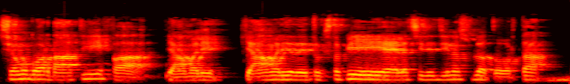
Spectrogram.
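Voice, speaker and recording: A man with a fairly high pitch speaks at a moderate pace. His intonation is monotone and flat. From Verona, northern Italy. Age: 20s. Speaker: street lifting athlete. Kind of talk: casual chat. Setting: Instagram live. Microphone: poor audio quality.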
